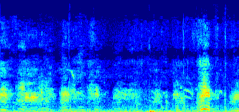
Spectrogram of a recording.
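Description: Ducks and geese honk and quack repeatedly at close range, with several loud calls in irregular bursts over a steady background.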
